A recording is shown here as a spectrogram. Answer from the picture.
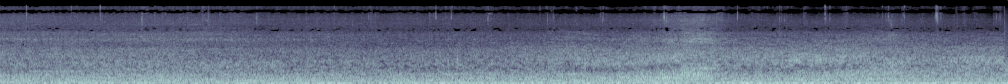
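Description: Busy city street ambience: steady road traffic noise with a low rumble.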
